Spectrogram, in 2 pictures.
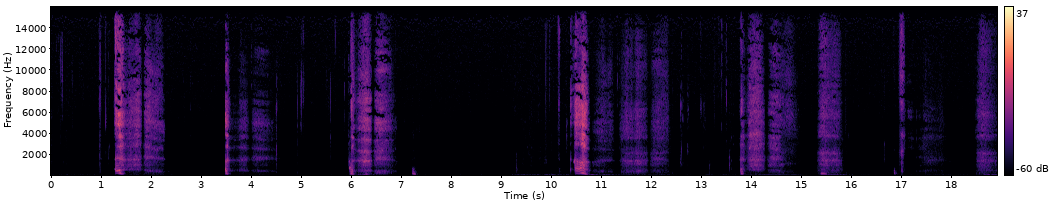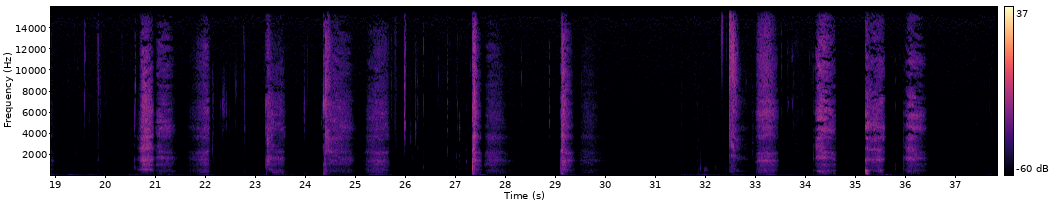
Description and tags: Male 20 yo / Suffering from Pain / Calm Reaction / After Fight / Slow Death / Dying
Calm, Death, dying, from, Pain, Reaction, Slow, Suffering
